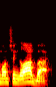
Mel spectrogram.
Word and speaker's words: Mönchengladbach: I'm going with the New York Giants and Borussia Mönchengladbach. Staying in your current country of Germany, staying away from the Premier League this week. – Top pronunciation there, by the way. Top pronunciation.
